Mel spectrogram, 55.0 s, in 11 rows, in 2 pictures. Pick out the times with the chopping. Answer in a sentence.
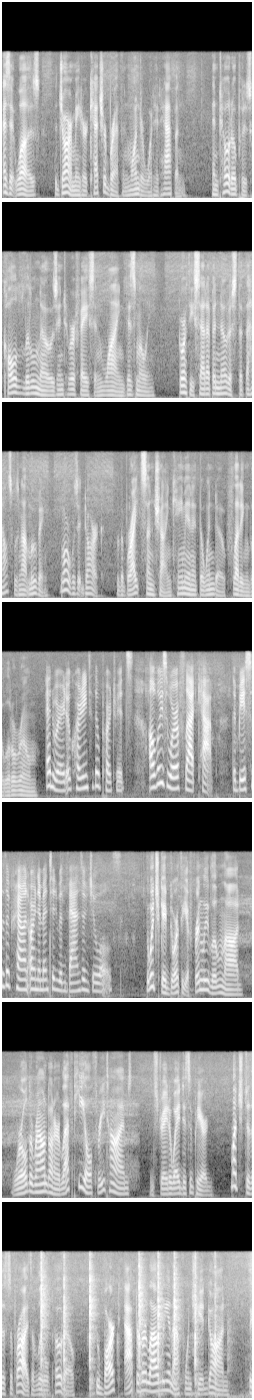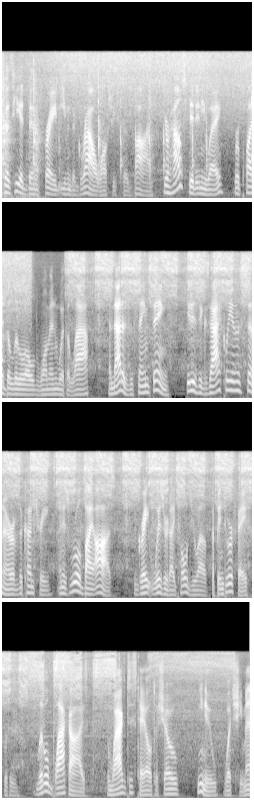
You can hear the chopping from 30.8 to 31.9 s and from 32.7 to 40.1 s.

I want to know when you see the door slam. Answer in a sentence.
You can't hear the door slam here.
